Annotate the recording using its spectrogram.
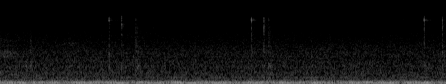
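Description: Two pairs of faint computer mouse clicks, about a second in and about two and a half seconds in, over a steady low hum.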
